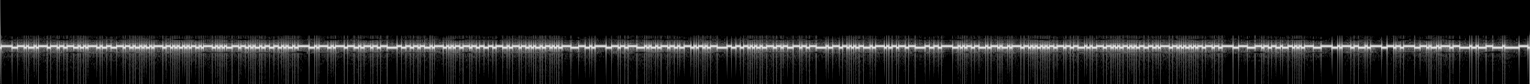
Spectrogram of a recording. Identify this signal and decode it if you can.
RTTY, about 45.45 baud. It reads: THE NEW JERSEY FIFTEEN MILES IN FRONT OF ADMIRAL MARC MITSCHERS CARRIERS TO PROTECT THEM.
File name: fsk170 / battleshipnj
